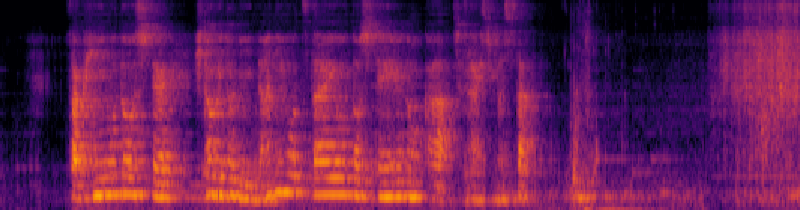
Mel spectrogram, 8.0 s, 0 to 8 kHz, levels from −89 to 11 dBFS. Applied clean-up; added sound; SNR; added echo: neural separator model SepFormer DNS4.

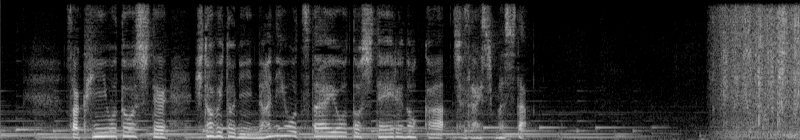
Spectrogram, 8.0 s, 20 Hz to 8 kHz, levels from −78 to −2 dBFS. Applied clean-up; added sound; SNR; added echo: none; none; none; none.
